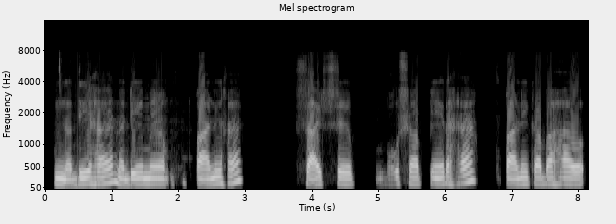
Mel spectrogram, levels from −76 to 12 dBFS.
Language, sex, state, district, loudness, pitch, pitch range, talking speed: Hindi, male, Bihar, Muzaffarpur, -13 LUFS, 130 Hz, 125-135 Hz, 110 wpm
